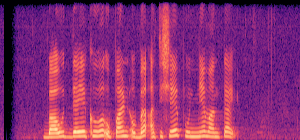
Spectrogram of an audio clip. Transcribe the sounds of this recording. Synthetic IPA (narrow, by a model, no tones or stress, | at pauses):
baud̪ejəkuʋəʔupanobəʔat̪iʃejəpunjəʋant̪aj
